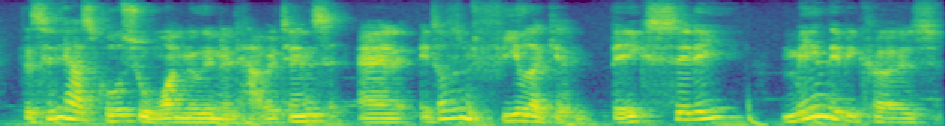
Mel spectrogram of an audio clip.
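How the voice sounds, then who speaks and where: Lively intonation comes with a Spanish accent at a moderate pace. Audible room echo and noticeable background noise surround the voice. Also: man. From northern Mexico, Saltillo. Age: 30s. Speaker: live streamer. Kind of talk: casual chat.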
